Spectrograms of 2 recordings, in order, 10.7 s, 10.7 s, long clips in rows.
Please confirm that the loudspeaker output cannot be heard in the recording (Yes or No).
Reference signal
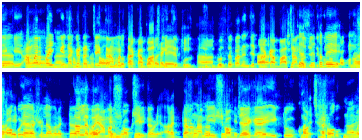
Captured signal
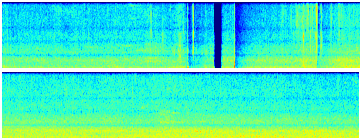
Yes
